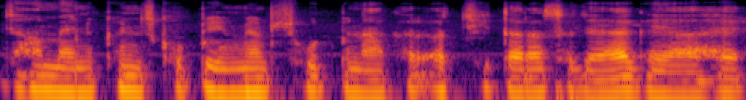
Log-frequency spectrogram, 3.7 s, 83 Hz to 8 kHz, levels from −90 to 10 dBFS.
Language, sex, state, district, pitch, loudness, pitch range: Hindi, male, Uttar Pradesh, Lalitpur, 120 Hz, -20 LUFS, 115-130 Hz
